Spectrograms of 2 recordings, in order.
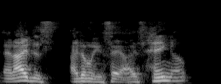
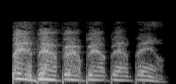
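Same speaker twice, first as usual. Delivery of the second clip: imitated door pounding; 7 semitones higher than usual. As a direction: punch out each bam like knocking.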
